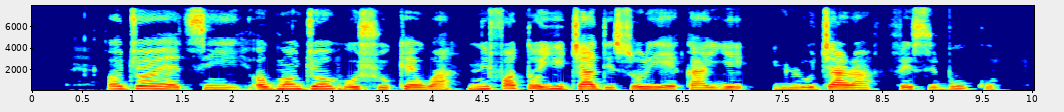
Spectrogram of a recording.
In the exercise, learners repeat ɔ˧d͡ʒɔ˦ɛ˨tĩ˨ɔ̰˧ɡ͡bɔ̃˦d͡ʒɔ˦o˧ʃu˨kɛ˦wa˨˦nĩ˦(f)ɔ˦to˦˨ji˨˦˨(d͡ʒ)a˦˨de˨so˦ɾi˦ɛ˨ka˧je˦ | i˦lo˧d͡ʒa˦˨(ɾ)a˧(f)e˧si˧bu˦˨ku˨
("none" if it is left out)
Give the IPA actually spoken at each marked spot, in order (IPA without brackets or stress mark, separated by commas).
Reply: f, d͡ʒ, ɾ, f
